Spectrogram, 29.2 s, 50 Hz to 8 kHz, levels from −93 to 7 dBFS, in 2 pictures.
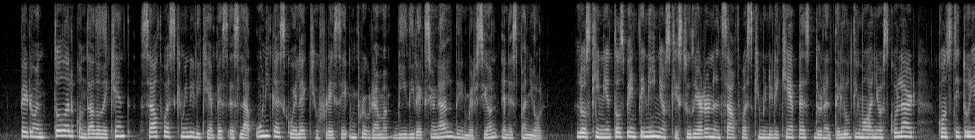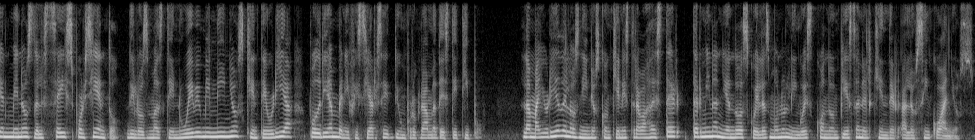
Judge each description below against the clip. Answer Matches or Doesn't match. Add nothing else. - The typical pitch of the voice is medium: Doesn't match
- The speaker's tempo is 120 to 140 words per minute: Doesn't match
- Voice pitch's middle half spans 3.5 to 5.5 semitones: Matches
